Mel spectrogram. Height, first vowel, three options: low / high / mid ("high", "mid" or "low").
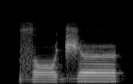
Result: mid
